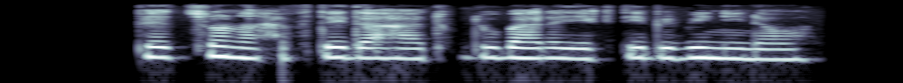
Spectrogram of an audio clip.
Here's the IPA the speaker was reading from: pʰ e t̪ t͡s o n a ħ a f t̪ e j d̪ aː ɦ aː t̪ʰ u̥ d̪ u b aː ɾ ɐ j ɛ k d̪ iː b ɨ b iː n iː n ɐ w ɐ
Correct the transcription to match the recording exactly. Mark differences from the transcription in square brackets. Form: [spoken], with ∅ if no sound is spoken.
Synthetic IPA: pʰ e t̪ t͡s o n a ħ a f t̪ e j d̪ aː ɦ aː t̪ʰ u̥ d̪ u b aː ɾ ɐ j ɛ k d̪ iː b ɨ b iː n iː n ɐ w ɐ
